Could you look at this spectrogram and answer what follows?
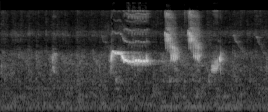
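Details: Orange-headed thrush singing in the morning as therapy for silent birds: a soft note, then a long clear descending whistle followed by three quick, higher, sweeping notes.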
